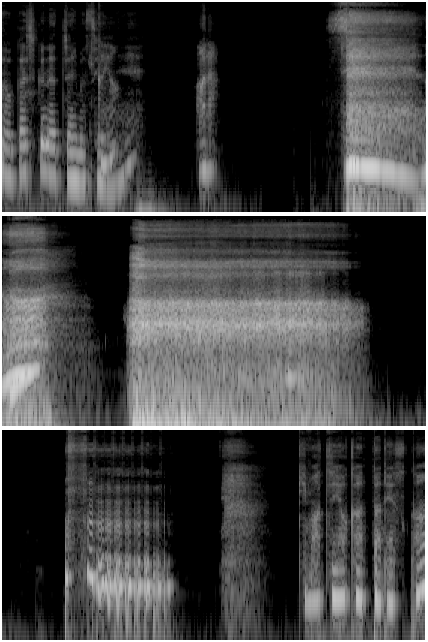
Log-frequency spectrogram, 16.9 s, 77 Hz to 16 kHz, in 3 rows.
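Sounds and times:
speech: 0.3 - 1.9, 2.6 - 3.0, 4.5 - 6.2, 15.4 - 16.9
soft sighing breath: 4.6 - 6.7, 7.4 - 10.5
breathy exhale blown against the microphone: 7.4 - 10.5.

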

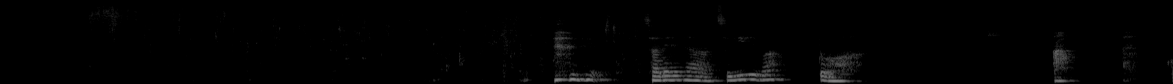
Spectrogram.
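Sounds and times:
running water splashing as a face is rinsed: 0.9 - 6.5
speech: 5.6 - 8.7, 10.5 - 10.8.

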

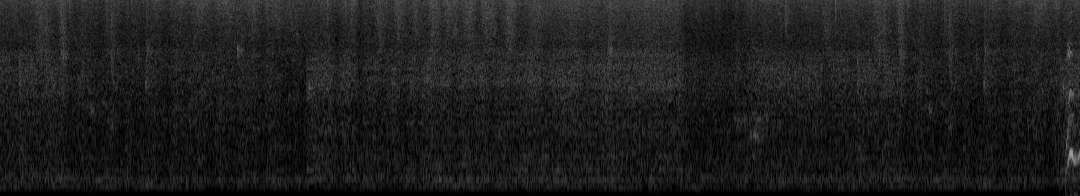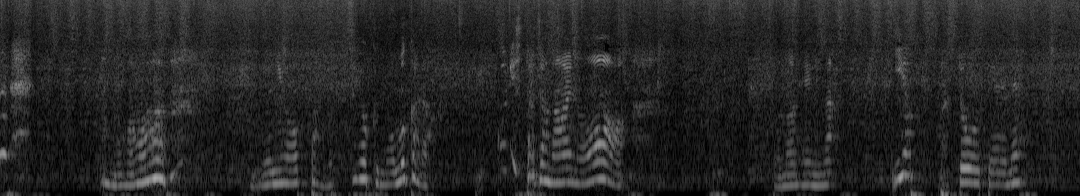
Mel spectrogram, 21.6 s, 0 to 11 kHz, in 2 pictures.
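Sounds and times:
shower water spraying: 0.0 - 21.5
shower stream splashing: 10.6 - 21.5
speech: 11.9 - 12.8, 13.4 - 17.2, 18.5 - 21.2.

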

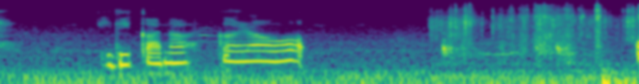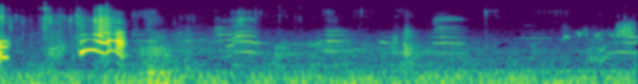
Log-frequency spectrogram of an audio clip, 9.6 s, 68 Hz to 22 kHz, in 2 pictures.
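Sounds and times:
speech: 0.8 - 2.4
cats on a cat island meowing as dried sardines are handed out: 3.3 - 9.5.

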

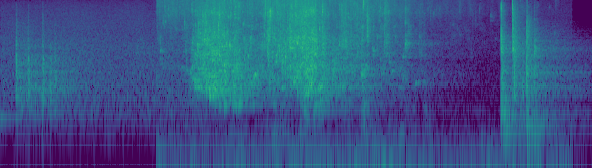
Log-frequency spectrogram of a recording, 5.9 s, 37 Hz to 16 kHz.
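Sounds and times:
hot water poured over a body while bathing: 1.6 - 5.0
running water: 1.6 - 5.7.

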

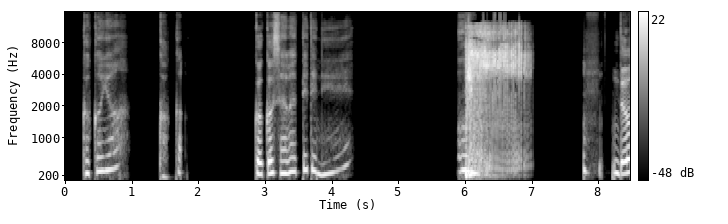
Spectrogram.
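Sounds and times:
speech: 0.3 - 1.9, 2.8 - 4.4, 5.9 - 6.5, 7.8 - 8.4
drawn-out raspy fart with sputtering tail: 6.0 - 7.1.

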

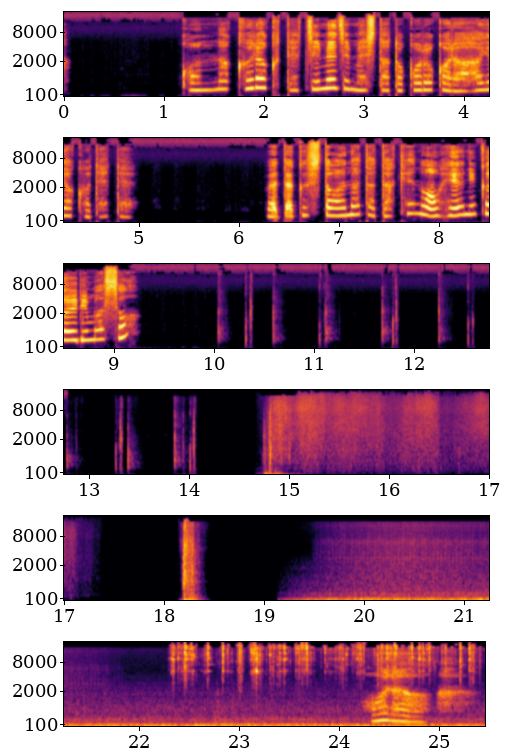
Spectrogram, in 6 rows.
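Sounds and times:
speech: 1.3 - 5.0, 6.3 - 9.3, 24.3 - 25.1
car engine rumble from inside a car driving along: 19.2 - 25.4
keys jangling: 22.3 - 25.4.

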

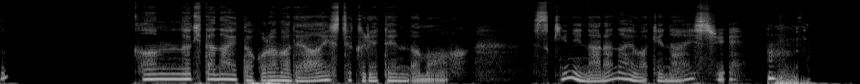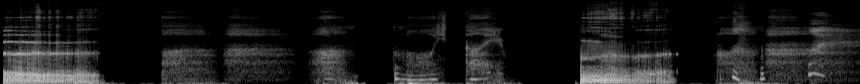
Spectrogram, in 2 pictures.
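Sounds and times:
girl talking: 1.4 - 4.7, 5.4 - 7.4, 12.6 - 13.7
speech: 1.4 - 9.7, 14.4 - 16.5
girl's breathy vocal sounds: 7.8 - 9.7, 14.4 - 17.1
girl burping loudly: 8.6 - 9.6, 14.4 - 15.4.

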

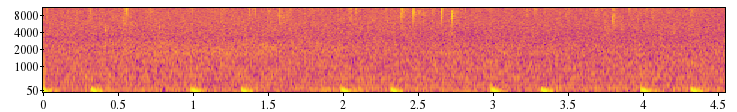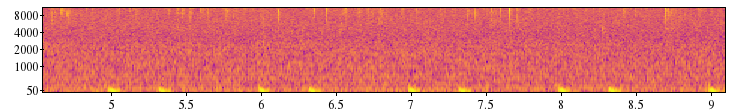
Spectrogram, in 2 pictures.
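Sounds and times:
heartbeat: 0.0 - 9.0
soft constant hiss: 0.0 - 9.0.

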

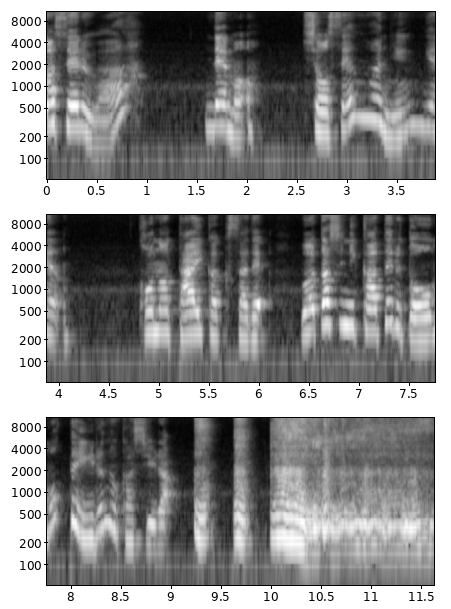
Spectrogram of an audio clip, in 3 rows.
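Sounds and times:
speech: 0.0 - 1.0, 1.6 - 4.2, 4.8 - 11.6
cartoon fart sound effect: 9.2 - 11.6.

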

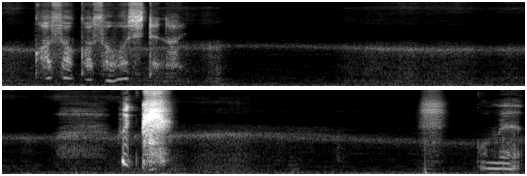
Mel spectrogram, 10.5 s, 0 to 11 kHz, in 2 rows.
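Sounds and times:
faint steady tone: 0.0 - 10.4
speech: 0.6 - 1.9
sharp sneeze: 6.4 - 7.0.

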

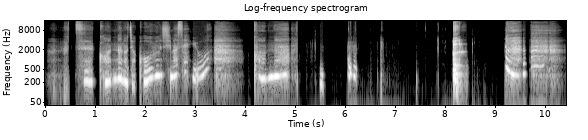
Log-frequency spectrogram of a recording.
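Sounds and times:
speech: 0.8 - 3.6, 4.2 - 6.3
gurgling burps: 8.2 - 8.5.

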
